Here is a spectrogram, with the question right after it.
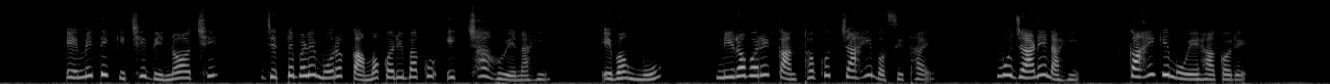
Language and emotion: Odia, sad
